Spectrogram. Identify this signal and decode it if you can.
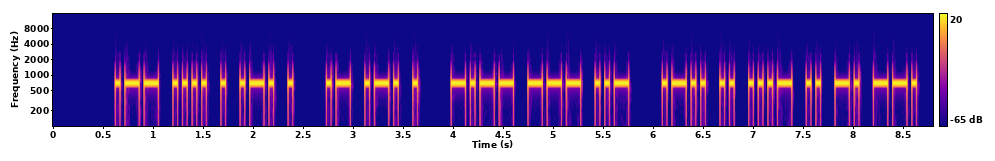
Morse code, heard as a keyed tone, about 25 wpm, 690 Hz. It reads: WHERE ARE YOU LIVING
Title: Sentences from Top 1100 Words 25wpm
